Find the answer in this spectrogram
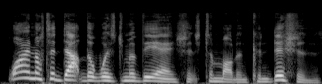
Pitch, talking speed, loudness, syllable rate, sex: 160 Hz, 205 wpm, -19 LUFS, 5.5 syllables/s, male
